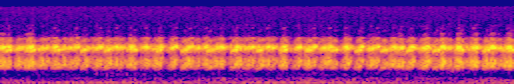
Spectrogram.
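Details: Tree frogs singing at night in a forest pond in mid-April, north-east Italy: a dense chorus of rapid, rattling croaks overlapping continuously in a steady mid-pitched band, with a faint low hum beneath.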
